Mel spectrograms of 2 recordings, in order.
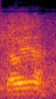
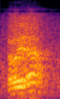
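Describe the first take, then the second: First: Said in the usual way. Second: Rising, eager "Oh, yeah."; excited oh yeah. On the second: Shown as a demonstration. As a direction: say "Oh, yeah." with a lift on yeah. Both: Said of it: "repeats it differently".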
